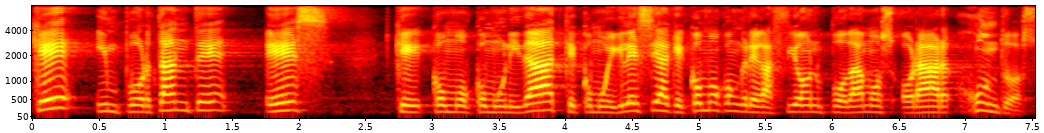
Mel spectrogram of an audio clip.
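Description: Against a quiet background, a man talks at a fairly slow pace. His voice is high-pitched with a bright, sharp tone. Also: ordinary pitch variation. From Catalonia, Sant Boi de Llobregat (Barcelona area); Catalonia. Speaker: preacher. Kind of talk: sermon. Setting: church with congregation. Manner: animated. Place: church. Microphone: headset.

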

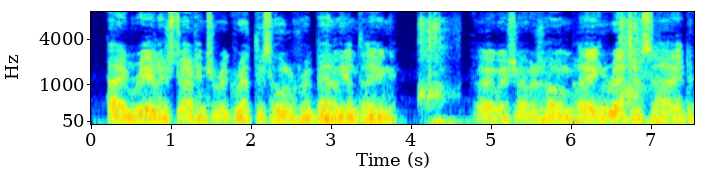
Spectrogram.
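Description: A man in a put-on character voice speaks at a fairly slow pace with a very deep, low pitch. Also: hardly any pauses. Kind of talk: comic dub. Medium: dub. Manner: nervous.

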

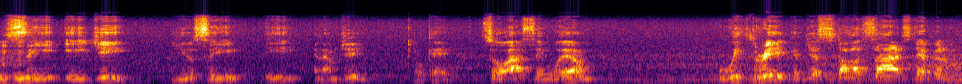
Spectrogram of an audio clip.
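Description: Over noticeable background noise, the speech goes at a very slow pace. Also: man. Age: 80s+. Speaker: piano teacher. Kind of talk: casual piano lesson. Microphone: phone near.

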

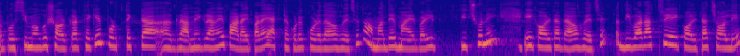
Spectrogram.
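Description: Fairly high in pitch, a woman talks with fairly even intonation in a normal speaking voice. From West Bengal, India. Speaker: village life vlogger. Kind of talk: vlog narration.

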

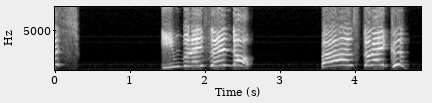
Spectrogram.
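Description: A woman performs a put-on character voice. Her pitch is extremely high and swings very widely. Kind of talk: video game character lines. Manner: playful, varied.

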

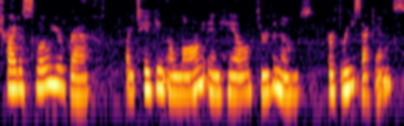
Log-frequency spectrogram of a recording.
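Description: A woman with an unremarkable speaking voice, medium pitch, ordinary pitch variation and a fairly slow pace. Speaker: yoga instructor and museum educator. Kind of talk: guided meditation. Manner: slow, soft and soothing, with long calm pauses between cues; gentle, even and unhurried, hushed.

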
